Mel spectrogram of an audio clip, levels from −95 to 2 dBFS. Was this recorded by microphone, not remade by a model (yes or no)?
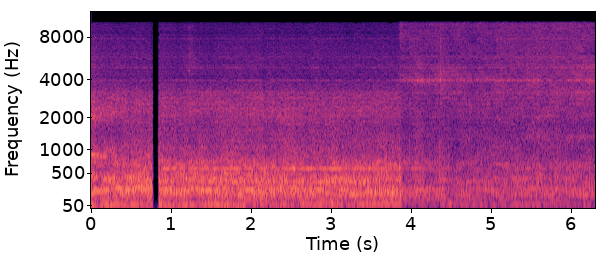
no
